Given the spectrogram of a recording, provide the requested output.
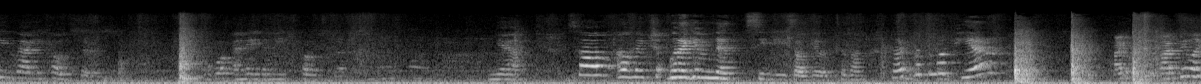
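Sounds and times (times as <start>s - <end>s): voices: 0.0s - 10.1s
sharp knocks: 10.1s - 11.7s.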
